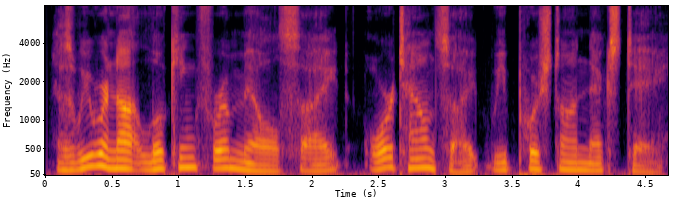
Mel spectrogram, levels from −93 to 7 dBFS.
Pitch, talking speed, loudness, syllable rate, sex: 130 Hz, 220 wpm, -20 LUFS, 4.3 syllables/s, male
